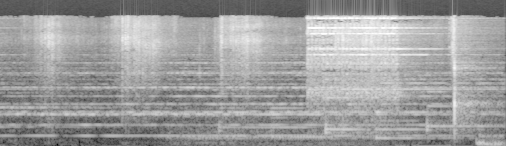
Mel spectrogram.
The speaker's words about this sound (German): Da klingelte das Telefon.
